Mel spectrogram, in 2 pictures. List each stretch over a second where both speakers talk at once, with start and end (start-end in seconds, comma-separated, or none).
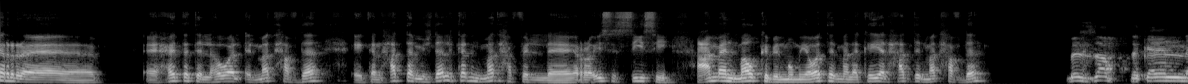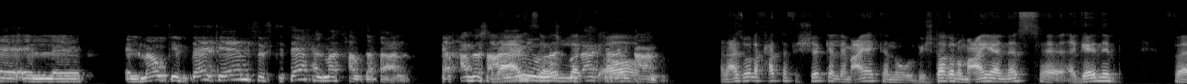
16.8-18.4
